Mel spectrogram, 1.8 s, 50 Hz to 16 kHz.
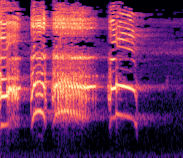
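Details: Red junglefowl decoy bird crowing, kept to lure wild junglefowl: a loud four-part crow of two short clipped notes, a longer harsh middle note, then a final note that trails off, all within about 1.4 seconds over a quiet background.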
